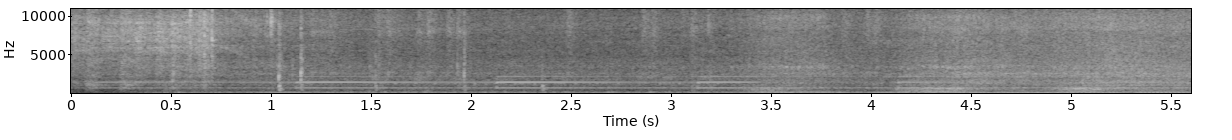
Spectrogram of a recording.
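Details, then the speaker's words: 2007 Kia Spectra manual, 166,000 miles, crank no-start fixed by plugging in the unplugged PCM connector: engine catches but settles into an uneven, lumpy, shaking beat, running rough. "unbelievable now it's shaking doesn't really run that well but hey it that actually freaking runs"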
